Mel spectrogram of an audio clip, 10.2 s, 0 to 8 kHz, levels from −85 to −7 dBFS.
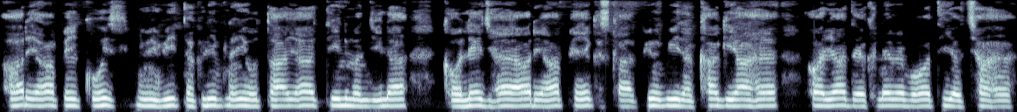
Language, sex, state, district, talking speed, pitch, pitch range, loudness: Hindi, male, Bihar, Araria, 175 wpm, 175 Hz, 165-180 Hz, -14 LUFS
